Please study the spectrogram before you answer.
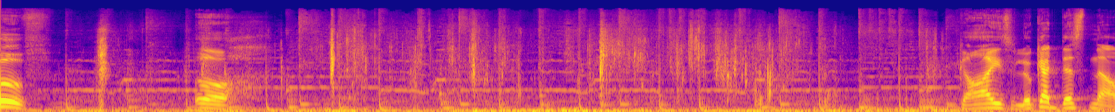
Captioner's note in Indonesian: Suara berjalan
